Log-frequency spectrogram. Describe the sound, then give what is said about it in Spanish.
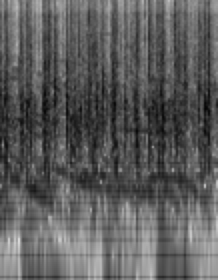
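Audience applause after a debate: quick, crisp claps repeating steadily throughout, with a low sustained tone underneath. “Yo creo que os voy a dar un aplauso por lo menos, ¿eh?”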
